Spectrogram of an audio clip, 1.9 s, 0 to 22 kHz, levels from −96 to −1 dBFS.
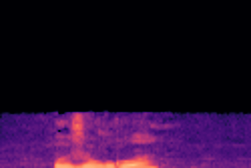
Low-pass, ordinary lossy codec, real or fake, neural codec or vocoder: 7.2 kHz; MP3, 48 kbps; fake; codec, 16 kHz, 2 kbps, FunCodec, trained on Chinese and English, 25 frames a second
